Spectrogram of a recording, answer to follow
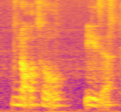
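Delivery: usual speaking voice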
